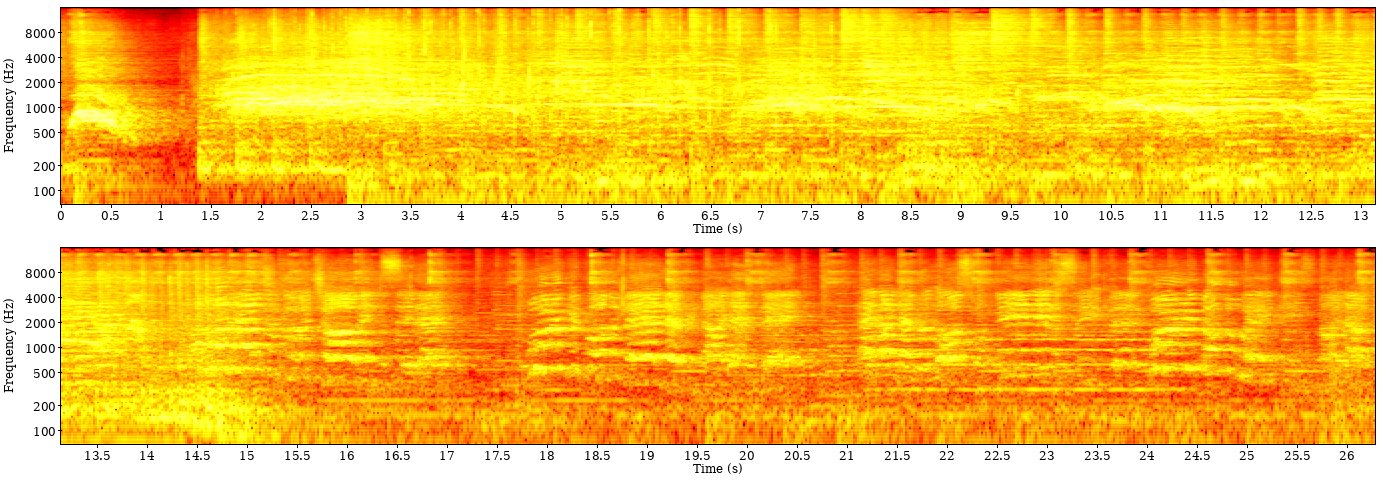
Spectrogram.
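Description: Show choir and band cut off on a final note, then a large audience cheers and screams loudly for about twelve seconds. About fifteen seconds in the cheering fades under a new number, the band playing with women's voices singing.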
